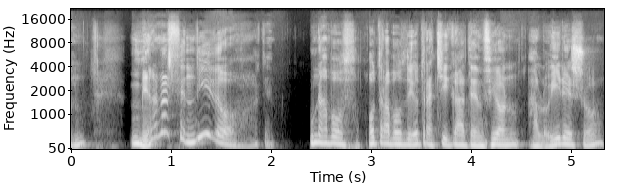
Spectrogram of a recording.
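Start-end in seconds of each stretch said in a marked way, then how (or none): 0.6-1.7 elated, very high burst of glee. Demonstrate how high tones convey joy, as a woman who has been promoted, in a happy high-pitched voice. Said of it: "los tonos altos siempre transmiten alegría".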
